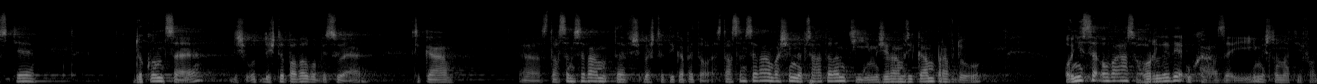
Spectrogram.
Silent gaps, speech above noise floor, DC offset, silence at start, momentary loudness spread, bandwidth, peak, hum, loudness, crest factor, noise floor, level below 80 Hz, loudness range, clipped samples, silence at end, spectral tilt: none; 27 dB; under 0.1%; 0 s; 14 LU; 16 kHz; -22 dBFS; none; -41 LUFS; 20 dB; -68 dBFS; -74 dBFS; 3 LU; under 0.1%; 0 s; -4.5 dB/octave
